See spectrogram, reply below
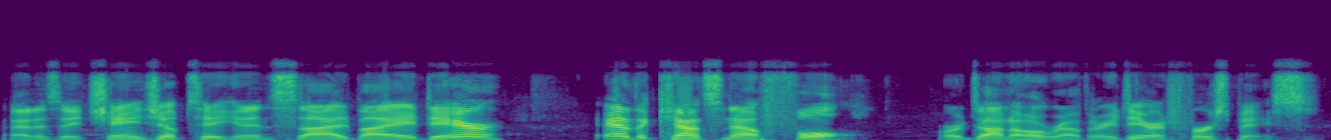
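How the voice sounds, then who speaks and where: A man's voice: medium pitch, sing-song, normal speed, bright, forceful tone, smooth, dry recording. A man calling live baseball play-by-play for radio, in clipped phrases with dramatic calls.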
